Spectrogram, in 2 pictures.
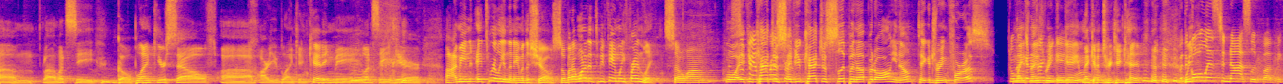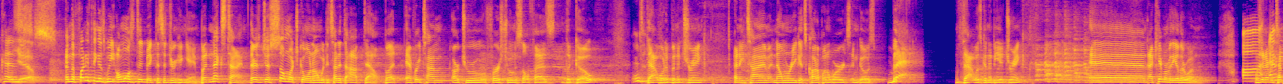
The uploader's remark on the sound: The History of Tequila (LIVE at Hacienda Las Glorias). Takes the show on the road to record their first live episode at Hacienda Las Glorias! We'll be LIVE at Hacienda Las Glorias on 1st Ave in Cedar Rapids Iowa during happy hour.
